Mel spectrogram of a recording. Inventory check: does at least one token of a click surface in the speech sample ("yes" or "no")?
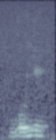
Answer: no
